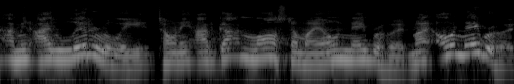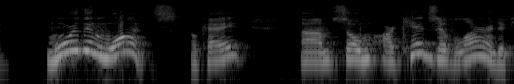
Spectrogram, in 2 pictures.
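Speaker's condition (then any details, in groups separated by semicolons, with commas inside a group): No condition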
